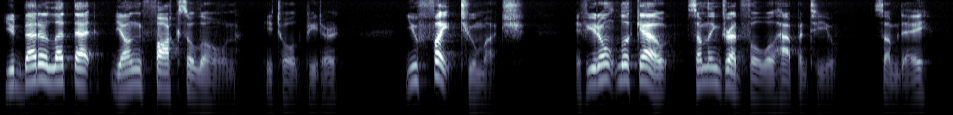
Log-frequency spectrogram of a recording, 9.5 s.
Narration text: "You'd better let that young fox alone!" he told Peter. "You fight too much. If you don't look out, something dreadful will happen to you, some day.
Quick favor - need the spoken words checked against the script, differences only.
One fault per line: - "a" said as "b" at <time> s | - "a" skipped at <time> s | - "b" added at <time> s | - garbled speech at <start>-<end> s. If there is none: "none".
none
